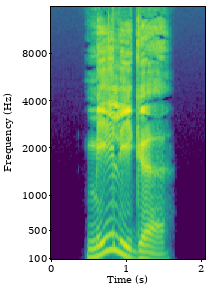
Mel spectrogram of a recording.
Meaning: inflection of mehlig: 1. strong/mixed nominative/accusative feminine singular 2. strong nominative/accusative plural 3. weak nominative all-gender singular 4. weak accusative feminine/neuter singular
- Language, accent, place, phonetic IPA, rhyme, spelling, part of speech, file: German, Germany, Berlin, [ˈmeːlɪɡə], -eːlɪɡə, mehlige, adjective, De-mehlige.ogg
